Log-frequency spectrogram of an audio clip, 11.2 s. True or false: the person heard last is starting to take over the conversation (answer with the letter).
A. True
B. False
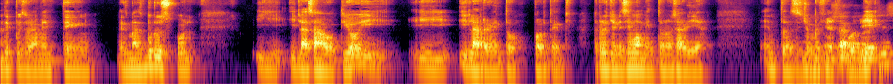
A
